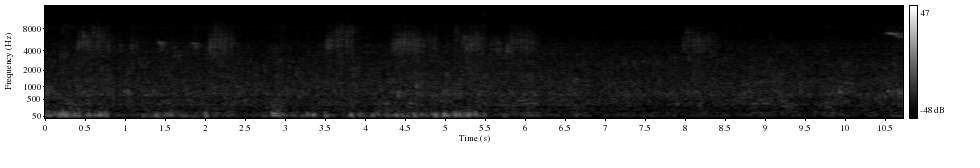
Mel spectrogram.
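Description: Wind gusts outdoors and rustles the leaves of trees.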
